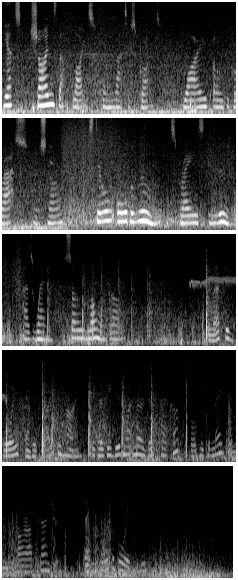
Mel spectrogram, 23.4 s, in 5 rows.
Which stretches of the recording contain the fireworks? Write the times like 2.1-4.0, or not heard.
10.2-17.8.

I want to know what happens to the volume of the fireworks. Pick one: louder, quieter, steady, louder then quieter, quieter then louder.
quieter then louder.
